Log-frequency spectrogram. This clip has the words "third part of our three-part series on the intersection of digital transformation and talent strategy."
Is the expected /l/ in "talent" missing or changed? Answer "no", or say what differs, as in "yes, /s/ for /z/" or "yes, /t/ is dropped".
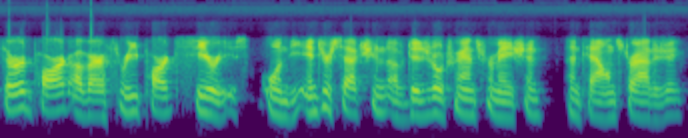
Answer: yes, /l/ is dropped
